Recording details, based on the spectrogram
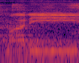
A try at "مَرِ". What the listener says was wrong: ماری نہیں ہو سکتا آدھی آواز ہے ان کے اوپر زبر ہے آدھی آواز ہے مری میم زبر را یا زیر کیا ہو جائے گا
